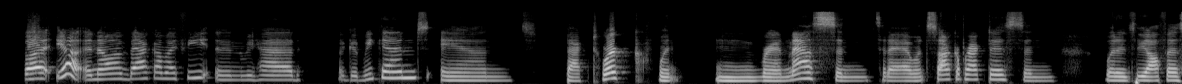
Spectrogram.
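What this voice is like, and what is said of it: Tired, stuffy congested voice. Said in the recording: “Still a little tired and a little stuffy, so I apologize if I sound weird or if I cough.”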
